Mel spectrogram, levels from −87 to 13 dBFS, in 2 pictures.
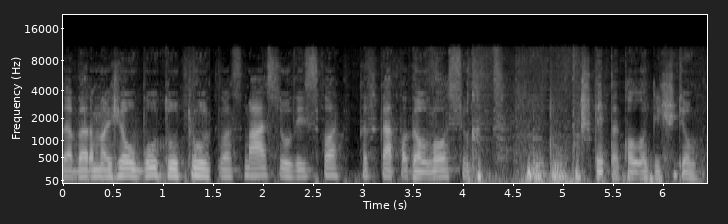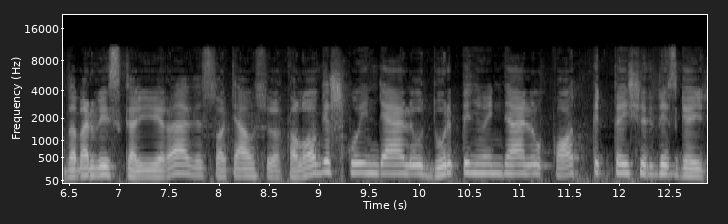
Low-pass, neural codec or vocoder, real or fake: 10.8 kHz; codec, 44.1 kHz, 1.7 kbps, Pupu-Codec; fake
